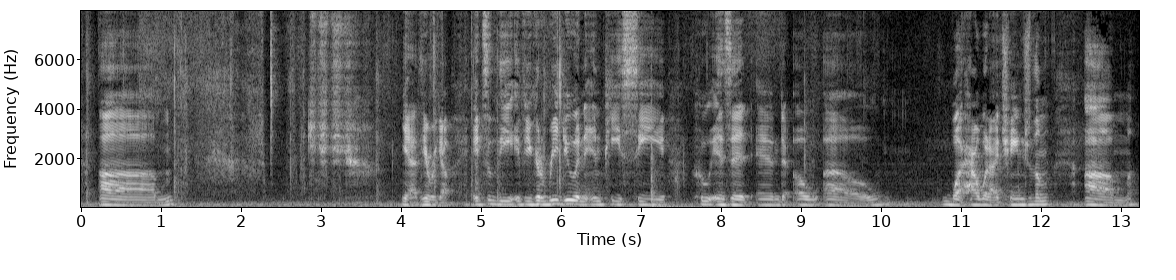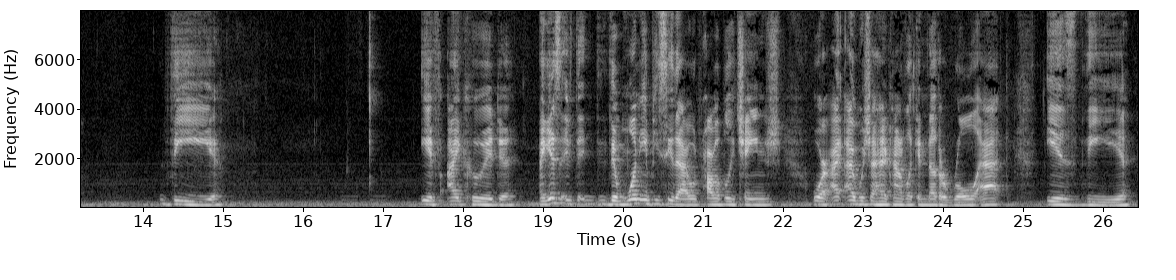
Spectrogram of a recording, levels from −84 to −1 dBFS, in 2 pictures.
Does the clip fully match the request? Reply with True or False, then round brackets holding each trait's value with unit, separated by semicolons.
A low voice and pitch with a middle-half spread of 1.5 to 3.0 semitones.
True (125 Hz; 2.5 semitones)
